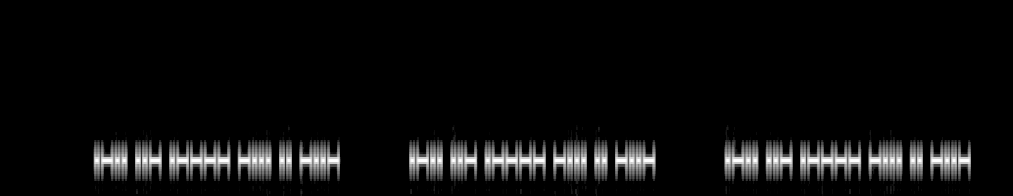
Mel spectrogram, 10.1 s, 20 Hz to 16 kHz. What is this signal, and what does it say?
Morse code, heard as a keyed tone, about 36 wpm, 700 Hz. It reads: LU1BIX LU1BIX LU1BIX
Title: DXCC-100 Call Signs - 6 Characters - Repeated 3x - 35wpm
